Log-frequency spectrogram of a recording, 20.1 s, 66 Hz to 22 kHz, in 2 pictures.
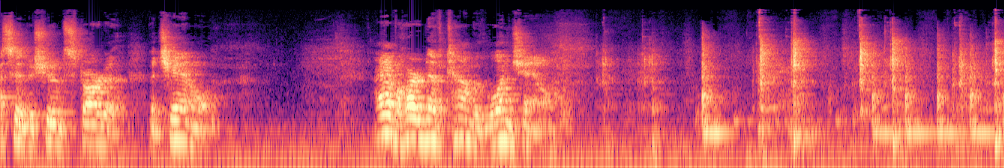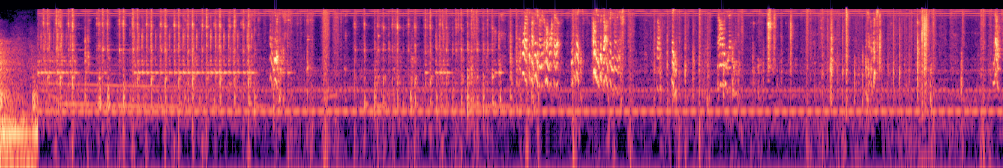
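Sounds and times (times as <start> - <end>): short squeaks: 12.7 - 13.1, 14.2 - 17.8.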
